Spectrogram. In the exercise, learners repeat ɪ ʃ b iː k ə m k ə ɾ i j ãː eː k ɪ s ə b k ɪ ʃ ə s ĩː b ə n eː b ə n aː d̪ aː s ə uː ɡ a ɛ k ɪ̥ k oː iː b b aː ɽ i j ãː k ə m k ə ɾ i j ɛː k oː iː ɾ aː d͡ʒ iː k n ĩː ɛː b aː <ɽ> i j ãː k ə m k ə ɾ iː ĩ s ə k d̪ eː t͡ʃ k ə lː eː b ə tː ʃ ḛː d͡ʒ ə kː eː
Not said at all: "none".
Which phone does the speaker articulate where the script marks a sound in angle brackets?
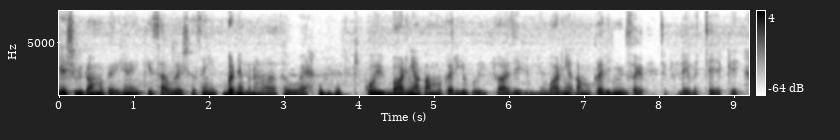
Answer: ɽ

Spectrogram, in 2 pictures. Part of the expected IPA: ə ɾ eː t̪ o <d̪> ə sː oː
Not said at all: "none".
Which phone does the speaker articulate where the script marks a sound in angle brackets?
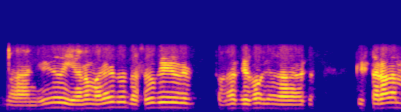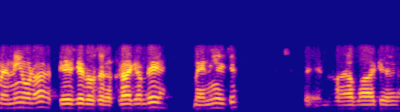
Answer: d̪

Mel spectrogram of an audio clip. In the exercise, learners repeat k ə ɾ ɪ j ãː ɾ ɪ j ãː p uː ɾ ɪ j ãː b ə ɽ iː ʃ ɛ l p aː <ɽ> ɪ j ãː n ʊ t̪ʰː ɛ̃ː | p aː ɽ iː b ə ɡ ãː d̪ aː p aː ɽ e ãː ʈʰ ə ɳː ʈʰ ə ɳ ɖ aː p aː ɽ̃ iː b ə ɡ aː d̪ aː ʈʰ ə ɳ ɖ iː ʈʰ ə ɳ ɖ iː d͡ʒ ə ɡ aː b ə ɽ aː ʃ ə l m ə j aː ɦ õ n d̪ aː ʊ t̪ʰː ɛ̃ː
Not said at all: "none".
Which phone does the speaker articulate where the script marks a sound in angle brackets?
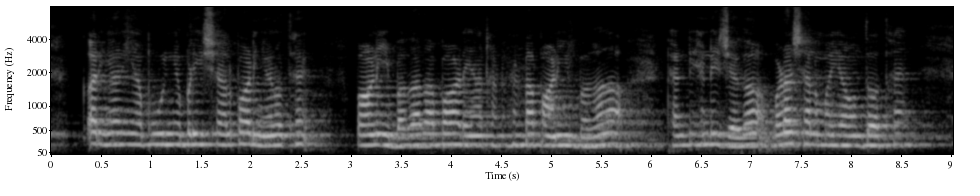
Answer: ɽ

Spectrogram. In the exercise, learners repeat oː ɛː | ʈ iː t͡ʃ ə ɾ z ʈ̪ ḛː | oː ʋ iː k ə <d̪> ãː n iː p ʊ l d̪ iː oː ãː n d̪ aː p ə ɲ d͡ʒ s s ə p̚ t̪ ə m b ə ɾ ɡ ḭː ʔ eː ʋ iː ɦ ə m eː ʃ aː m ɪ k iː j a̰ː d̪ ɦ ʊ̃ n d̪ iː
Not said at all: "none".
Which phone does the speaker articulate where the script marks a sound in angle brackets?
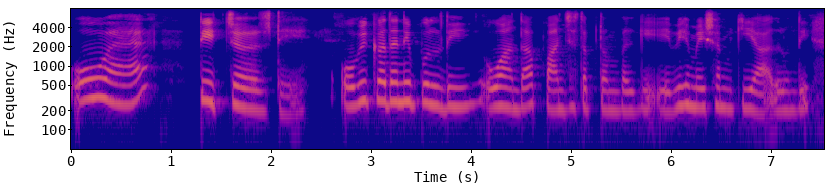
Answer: d̪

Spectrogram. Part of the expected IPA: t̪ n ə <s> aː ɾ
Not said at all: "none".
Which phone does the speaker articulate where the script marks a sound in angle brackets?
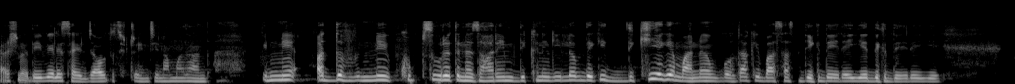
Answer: z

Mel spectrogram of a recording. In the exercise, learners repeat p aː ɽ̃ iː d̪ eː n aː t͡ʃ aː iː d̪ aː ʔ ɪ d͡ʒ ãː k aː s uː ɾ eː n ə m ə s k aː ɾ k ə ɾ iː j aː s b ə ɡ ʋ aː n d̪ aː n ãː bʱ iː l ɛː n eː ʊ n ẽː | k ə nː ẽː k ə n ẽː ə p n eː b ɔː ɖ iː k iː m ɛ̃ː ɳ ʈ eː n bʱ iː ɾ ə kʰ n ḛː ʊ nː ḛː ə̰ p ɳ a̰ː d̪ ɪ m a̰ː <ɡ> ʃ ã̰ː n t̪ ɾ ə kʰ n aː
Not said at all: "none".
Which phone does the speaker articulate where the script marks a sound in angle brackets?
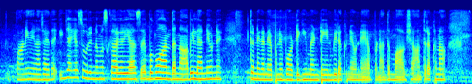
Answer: ɡ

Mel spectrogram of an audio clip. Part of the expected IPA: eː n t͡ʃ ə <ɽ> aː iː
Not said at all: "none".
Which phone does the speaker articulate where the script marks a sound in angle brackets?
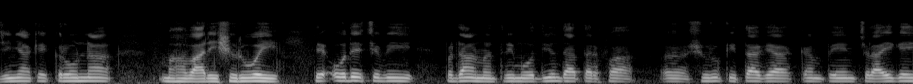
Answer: l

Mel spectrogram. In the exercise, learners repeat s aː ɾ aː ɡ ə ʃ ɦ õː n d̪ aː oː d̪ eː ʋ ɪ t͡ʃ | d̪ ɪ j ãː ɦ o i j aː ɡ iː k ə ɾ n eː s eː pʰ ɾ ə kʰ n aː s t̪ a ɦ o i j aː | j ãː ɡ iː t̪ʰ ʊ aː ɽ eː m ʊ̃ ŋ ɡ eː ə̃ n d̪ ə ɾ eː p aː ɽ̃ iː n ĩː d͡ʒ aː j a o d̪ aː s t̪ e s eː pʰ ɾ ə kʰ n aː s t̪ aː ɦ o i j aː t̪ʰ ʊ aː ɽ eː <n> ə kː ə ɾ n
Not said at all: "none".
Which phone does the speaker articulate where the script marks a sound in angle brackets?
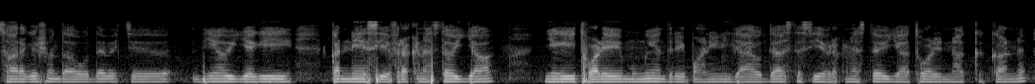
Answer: n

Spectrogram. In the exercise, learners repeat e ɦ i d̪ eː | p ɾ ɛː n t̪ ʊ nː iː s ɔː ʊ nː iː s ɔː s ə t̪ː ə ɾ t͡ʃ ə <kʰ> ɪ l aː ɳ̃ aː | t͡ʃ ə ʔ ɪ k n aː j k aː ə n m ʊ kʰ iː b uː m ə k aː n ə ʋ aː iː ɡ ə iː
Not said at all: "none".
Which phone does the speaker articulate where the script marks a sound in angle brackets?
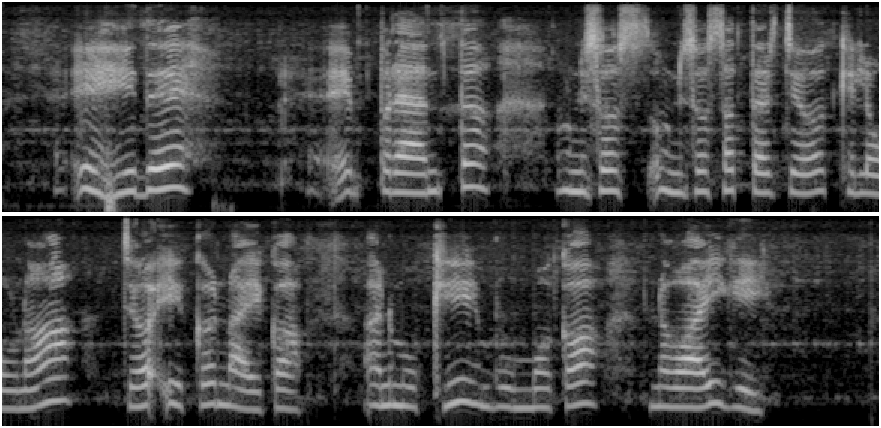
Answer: kʰ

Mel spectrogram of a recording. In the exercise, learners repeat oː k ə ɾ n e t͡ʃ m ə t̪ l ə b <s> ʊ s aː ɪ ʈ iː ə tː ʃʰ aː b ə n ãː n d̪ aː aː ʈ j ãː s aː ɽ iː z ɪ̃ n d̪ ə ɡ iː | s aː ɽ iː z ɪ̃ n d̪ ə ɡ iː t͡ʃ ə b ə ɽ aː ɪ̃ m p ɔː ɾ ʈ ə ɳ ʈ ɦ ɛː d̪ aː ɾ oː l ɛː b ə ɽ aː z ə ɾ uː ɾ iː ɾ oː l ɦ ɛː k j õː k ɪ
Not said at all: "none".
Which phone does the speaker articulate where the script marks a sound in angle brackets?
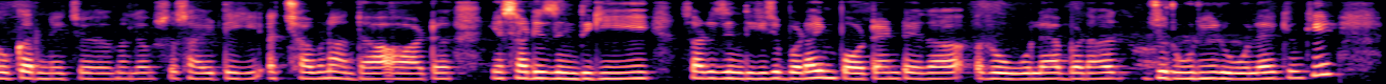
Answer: s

